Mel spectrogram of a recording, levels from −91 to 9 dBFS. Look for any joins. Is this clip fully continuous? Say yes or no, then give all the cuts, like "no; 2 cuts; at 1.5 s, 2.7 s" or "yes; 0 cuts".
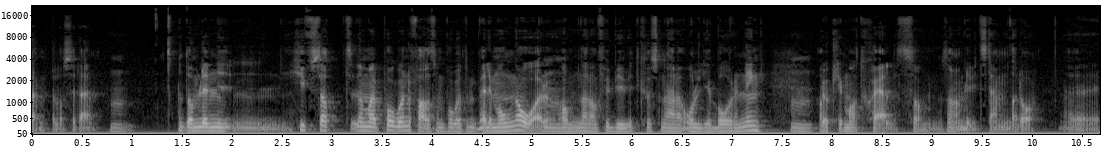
no; 1 cut; at 7.9 s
